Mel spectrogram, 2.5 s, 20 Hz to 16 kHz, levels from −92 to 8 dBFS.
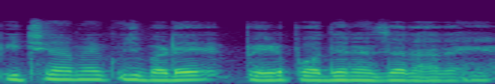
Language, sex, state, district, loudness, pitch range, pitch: Hindi, male, Bihar, Supaul, -21 LUFS, 135-155 Hz, 135 Hz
